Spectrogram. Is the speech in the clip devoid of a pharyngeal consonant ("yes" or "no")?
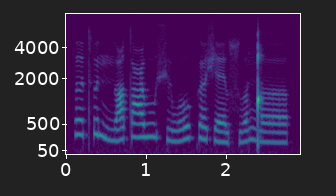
no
